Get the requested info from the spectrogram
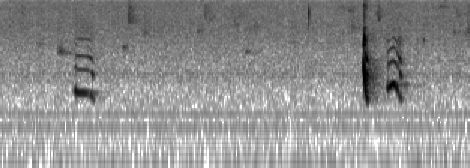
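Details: Male Theloderma corticale, the Vietnamese mossy frog, calling while standing guard over eggs laid by an amplexed pair: two short, faint chirping clicks about two seconds apart, the second louder and doubled, over quiet background hum.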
